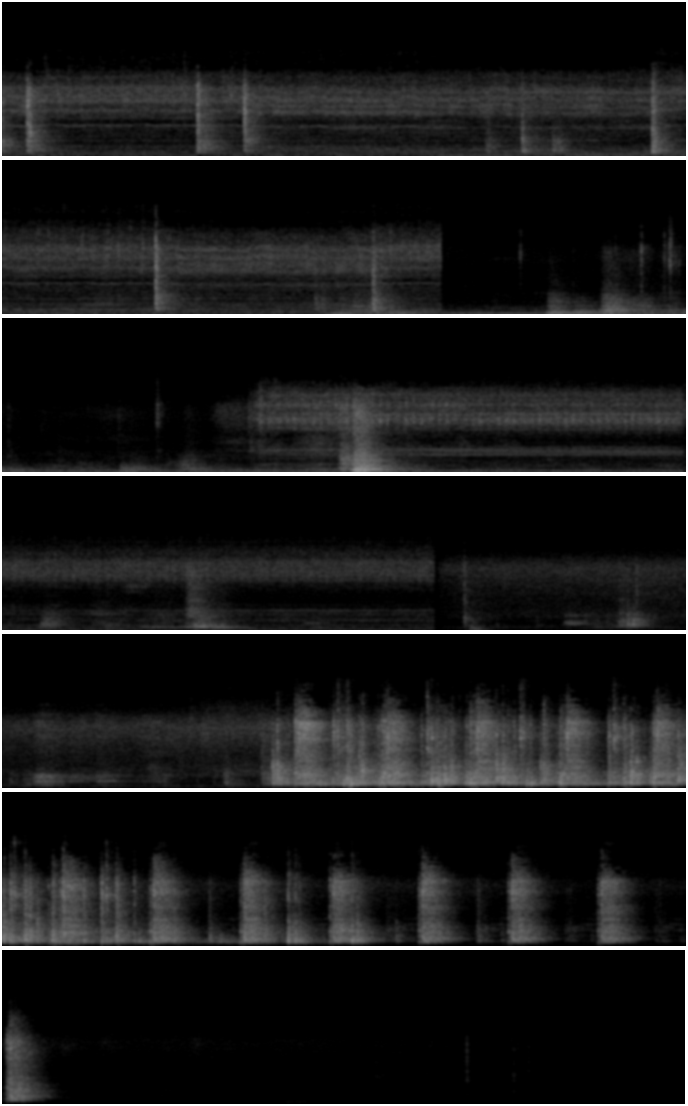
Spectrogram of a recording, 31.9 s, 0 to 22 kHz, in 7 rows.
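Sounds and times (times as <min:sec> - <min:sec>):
small motors humming: 0:00.0 - 0:07.5, 0:10.6 - 0:16.6
rapid plastic clattering: 0:20.0 - 0:27.6.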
